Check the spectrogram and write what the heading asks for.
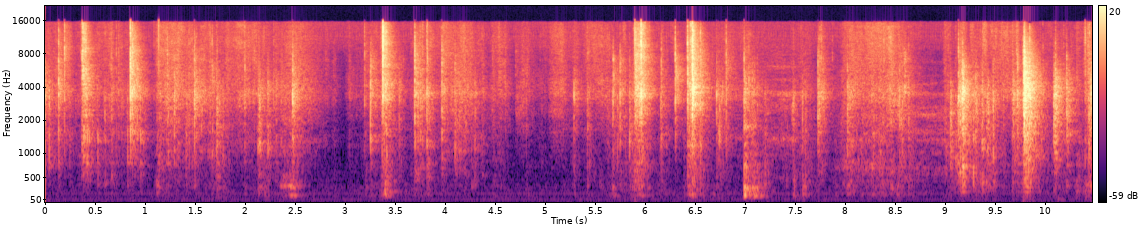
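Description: Paper rustling and crinkling in irregular bursts as a folded note is handled and opened out, louder about six seconds in and again near the end.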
